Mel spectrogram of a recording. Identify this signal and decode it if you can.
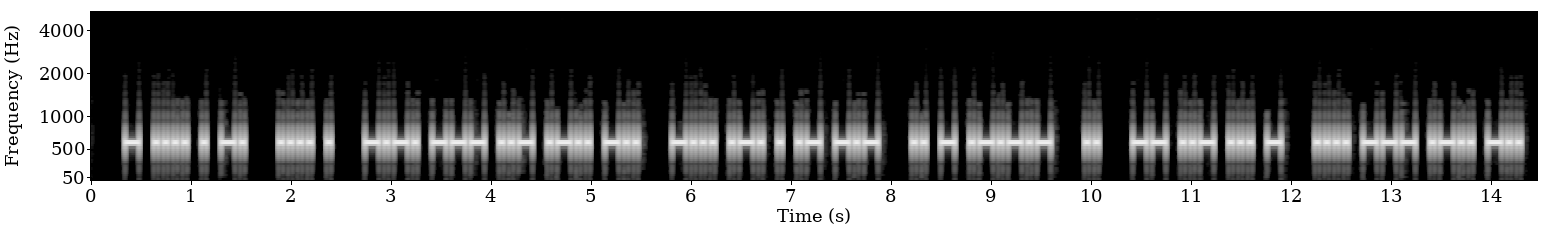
Morse code, heard as a keyed tone, about 25 wpm, 600 Hz. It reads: THEN HE COULD BREAK IT. I MUST HOLD
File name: the old man and the sea part 1 25wpm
